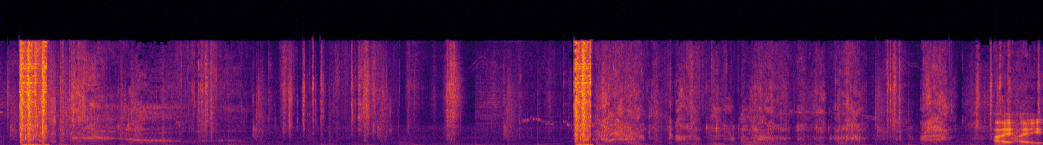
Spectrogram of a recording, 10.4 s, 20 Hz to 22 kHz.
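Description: An SMG in the zombie survival game 7 Days to Die fires three loud bursts a few seconds apart, with rumbling growls and scattered noise between them.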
